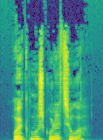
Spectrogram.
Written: rygmuskulatur

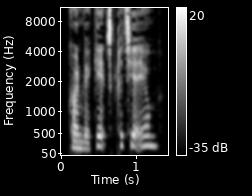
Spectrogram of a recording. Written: konvergenskriterium

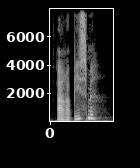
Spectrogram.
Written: arabisme

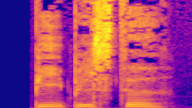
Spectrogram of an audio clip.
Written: bibelsted

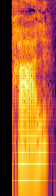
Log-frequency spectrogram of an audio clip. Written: prale

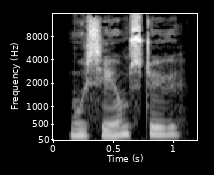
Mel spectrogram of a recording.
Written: museumsstykke

